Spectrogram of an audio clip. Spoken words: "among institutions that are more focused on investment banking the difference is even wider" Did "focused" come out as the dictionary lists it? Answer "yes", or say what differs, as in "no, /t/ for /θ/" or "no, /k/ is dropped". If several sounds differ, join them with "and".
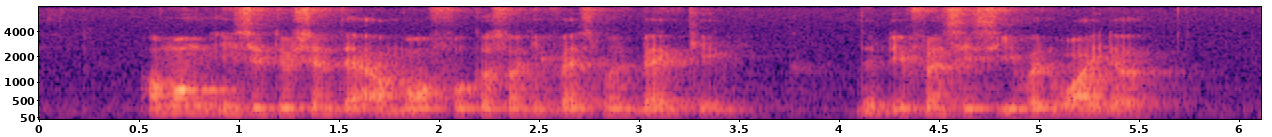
no, /t/ is dropped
